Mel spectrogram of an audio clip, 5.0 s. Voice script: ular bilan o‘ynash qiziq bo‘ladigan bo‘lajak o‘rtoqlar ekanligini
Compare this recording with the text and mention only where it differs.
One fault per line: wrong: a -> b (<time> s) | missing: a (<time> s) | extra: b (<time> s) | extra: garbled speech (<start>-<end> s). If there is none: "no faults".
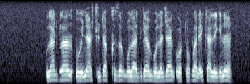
extra: juda (2.0 s)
